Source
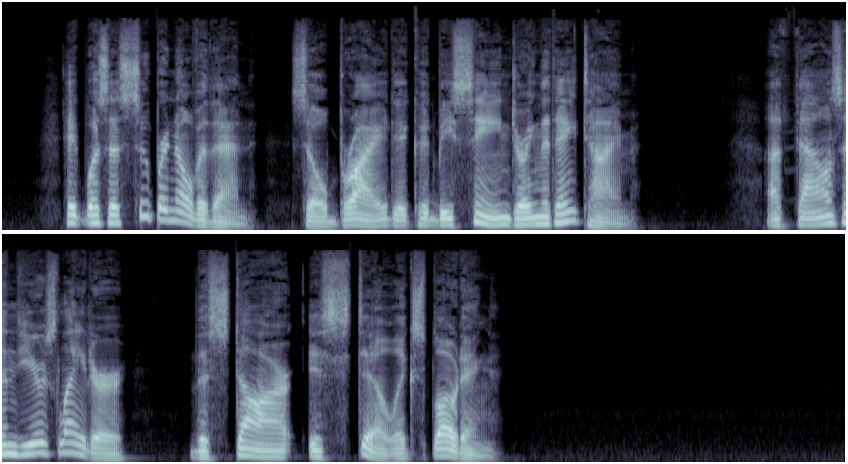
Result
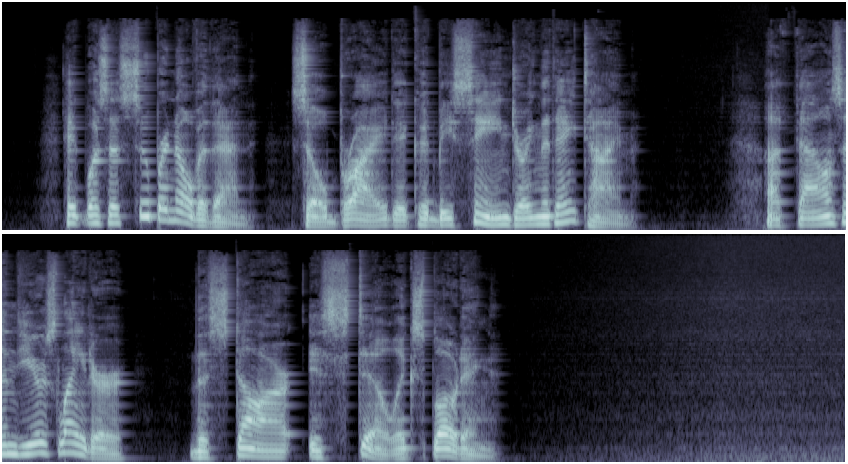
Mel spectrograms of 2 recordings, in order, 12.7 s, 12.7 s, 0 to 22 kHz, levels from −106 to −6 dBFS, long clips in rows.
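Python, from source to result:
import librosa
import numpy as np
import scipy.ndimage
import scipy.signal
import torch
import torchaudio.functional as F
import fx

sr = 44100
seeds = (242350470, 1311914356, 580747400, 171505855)

y = fx.recorder_agc(x, sr, target_db=-16.5, rise_db_per_s=15.0, max_gain_db=30)
y = fx.comb_fb(y, sr, f0_hz=250.0, decay_s=0.21, harmonics='all', damping=0.0, mix_pct=70)
y = y * 10.0 ** (6.0 / 20.0)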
